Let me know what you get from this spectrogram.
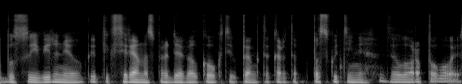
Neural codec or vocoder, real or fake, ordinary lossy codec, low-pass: codec, 24 kHz, 1.2 kbps, DualCodec; fake; MP3, 64 kbps; 10.8 kHz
